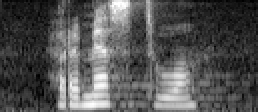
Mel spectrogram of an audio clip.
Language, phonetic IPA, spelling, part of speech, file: Belarusian, [ramʲastˈvo], рамяство, noun, Be-рамяство.ogg
- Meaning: craft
